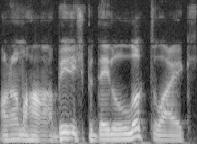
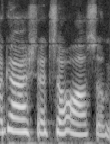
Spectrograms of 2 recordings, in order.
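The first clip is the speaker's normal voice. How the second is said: mock, very high, excited gushing squeal. Retelling a friend meeting a fighter pilot: imitating someone getting excited. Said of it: "Tammy gets all nuts".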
